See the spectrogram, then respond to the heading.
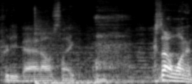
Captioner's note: grunts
